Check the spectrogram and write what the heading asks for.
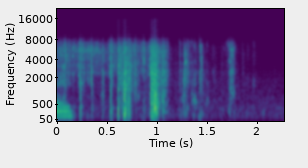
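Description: Foil wrapper of a trading-card pack crinkling and tearing as hands open it: a dense crackle for about the first second, then a few lighter rustles.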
